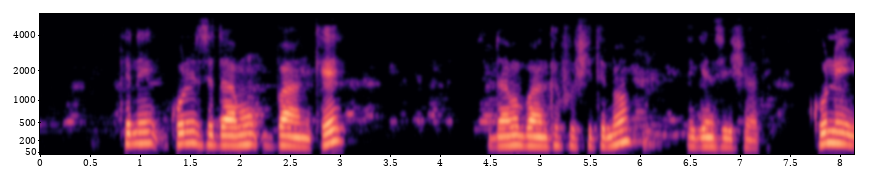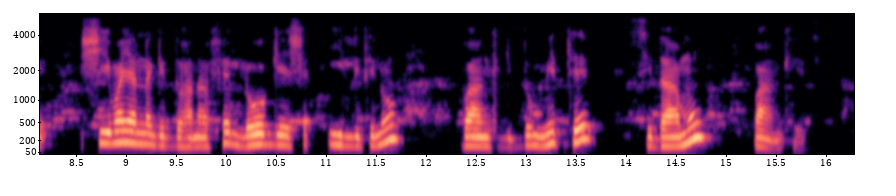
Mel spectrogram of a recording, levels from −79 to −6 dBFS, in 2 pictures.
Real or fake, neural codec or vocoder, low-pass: real; none; 5.4 kHz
